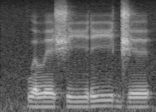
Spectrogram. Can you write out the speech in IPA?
kʷ ɛ˨ β e˨ ʃ iː˨ ɾ iː˦ d͡ʒ ɪ˦

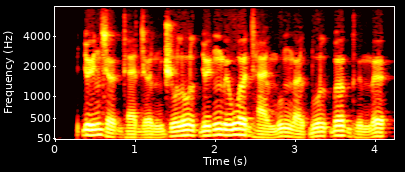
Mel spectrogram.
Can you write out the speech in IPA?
ɗ y˦˥ n z ø˩ ɡʱ ɛ˩ d ø˩ l n d͡ʒ u˦˥ l u˥˧ l ɗ y˦˥ ŋ͡m ʉ˦˥ w ɵ˥˧ dʱ æ˩ l m u˥˧ ŋ œ˩ l ɓ u˥˧ l ɓ ɵ˥˧ ɡʱ ʉ˩ m ø˥˧

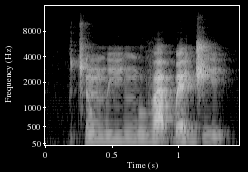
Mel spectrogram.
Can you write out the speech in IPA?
t͡s ũ˨ m iː˨ ŋ u˨ β a˦ ɓ ɛ˨ d͡ʒ i˨

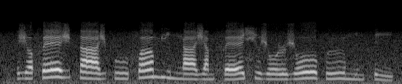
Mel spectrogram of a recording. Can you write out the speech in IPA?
ʒ ʌ f ɛː ʒ θ aː ʒ p uː f ʌː m j i m ŋ aː ʒ a m f ɛː ɕ ɯ ʒ oː ɹ ʒ oː p ɯː m i m θ i

